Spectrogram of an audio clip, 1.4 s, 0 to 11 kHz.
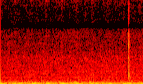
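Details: Suzuki Grand Vitara running rough with no fault codes; scan shows short-term fuel trim 14–17%, MAP 45, vacuum okay. Low, lumpy idle with a soft uneven thump roughly every sixth of a second; dead cylinder with low compression.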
